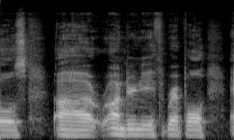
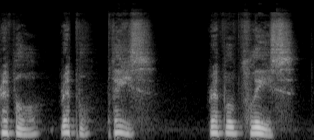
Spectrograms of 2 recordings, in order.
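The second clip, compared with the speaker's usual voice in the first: half-whispered, pleading, repeated words; 3 semitones higher, 5 dB quieter than usual. Game master voicing a familiar voice heard at the back of the head, half-whispering. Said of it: "you just feel a couple whispers".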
